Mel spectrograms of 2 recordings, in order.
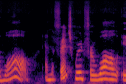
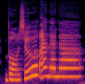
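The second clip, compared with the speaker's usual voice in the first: nice loud voice; 5 semitones higher, 4 dB louder than usual. Shown as a demonstration. Teacher leading the class in calling Anana, nice loud voice. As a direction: call out to summon someone. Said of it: "in a nice loud voice".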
